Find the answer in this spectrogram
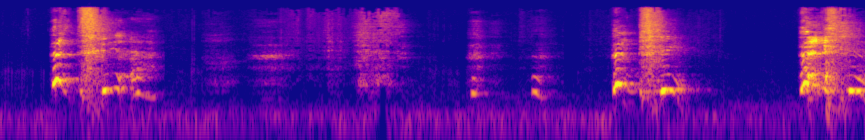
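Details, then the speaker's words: Acted sneezes in a comedy skit, a woman with a runny nose: three loud sneezes, each with a sharp indrawn breath before the burst, separated by quieter breathing; sneeze. "hey girl are you sick can you close your mouth like you're breathing all your germs over here"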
